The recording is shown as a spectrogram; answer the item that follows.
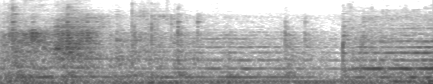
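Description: A run of irregular mechanical clicks and rattling, like a small mechanism being worked, with faint steady tones under it.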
